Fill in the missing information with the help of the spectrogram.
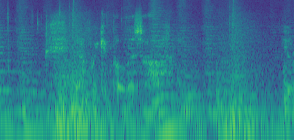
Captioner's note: sighs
